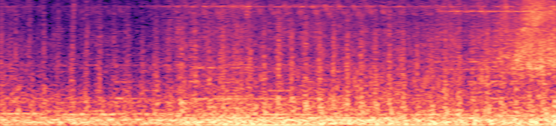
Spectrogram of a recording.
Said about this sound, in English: You should have a visual on the evac chopper.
